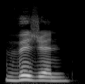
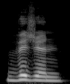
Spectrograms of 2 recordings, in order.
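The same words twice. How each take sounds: The two takes are said the same way.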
